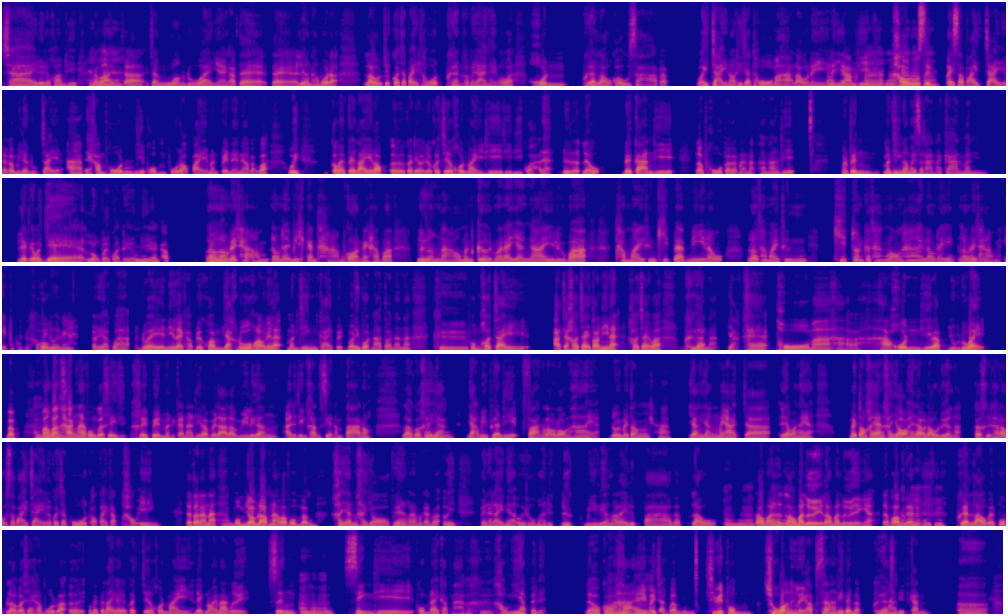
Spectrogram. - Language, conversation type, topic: Thai, podcast, เวลาเพื่อนมาระบาย คุณรับฟังเขายังไงบ้าง?
- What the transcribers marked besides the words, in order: tsk; other background noise; drawn out: "อืม"; drawn out: "อืม"; tsk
